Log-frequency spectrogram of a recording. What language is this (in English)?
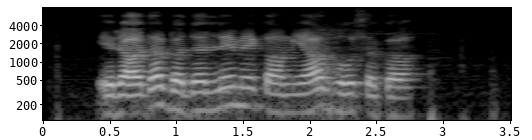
Urdu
